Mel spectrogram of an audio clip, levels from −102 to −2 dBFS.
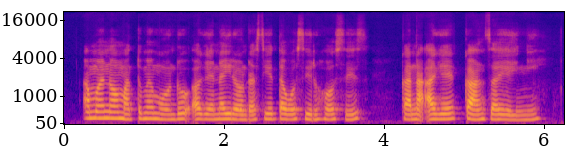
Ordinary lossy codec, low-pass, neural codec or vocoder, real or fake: none; none; codec, 44.1 kHz, 7.8 kbps, DAC; fake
